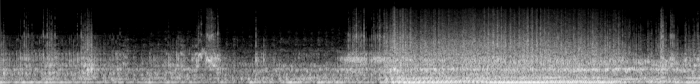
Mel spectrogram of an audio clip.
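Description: Quad bike engine running at idle, then revving up as the bike pulls away about four seconds in, joined by a rush of wind and tyre noise.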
